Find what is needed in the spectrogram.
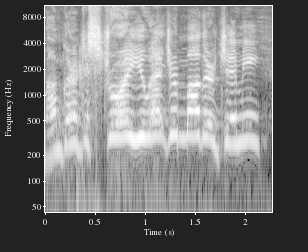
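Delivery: high, loud raging shout at Jimmy; furious threat. Acted. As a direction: scream the threat while lashing out. Beating roommate in rage.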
